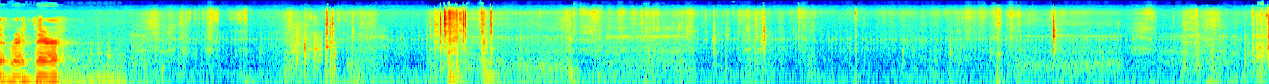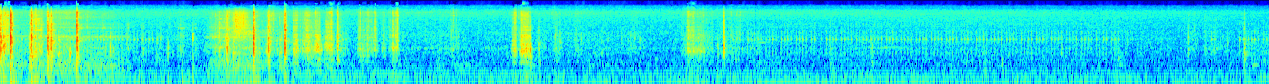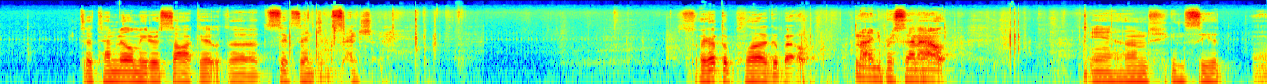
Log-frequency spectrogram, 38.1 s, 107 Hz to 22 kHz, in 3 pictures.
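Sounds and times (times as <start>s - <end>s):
hand tools clinking and scraping: 30.9s - 36.3s.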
